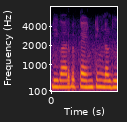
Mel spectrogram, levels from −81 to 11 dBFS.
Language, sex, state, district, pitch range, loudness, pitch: Hindi, female, Bihar, Saran, 225-235 Hz, -12 LUFS, 230 Hz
